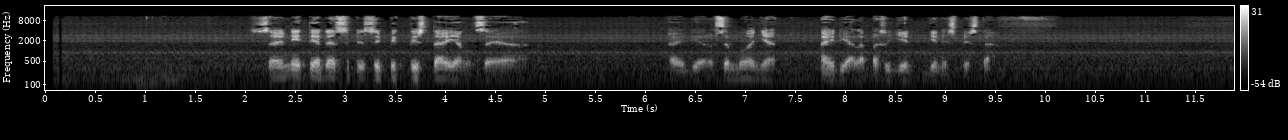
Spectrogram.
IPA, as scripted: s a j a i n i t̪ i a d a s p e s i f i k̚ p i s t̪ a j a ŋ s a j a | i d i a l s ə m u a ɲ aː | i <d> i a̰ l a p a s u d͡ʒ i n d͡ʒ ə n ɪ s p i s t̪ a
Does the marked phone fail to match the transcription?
no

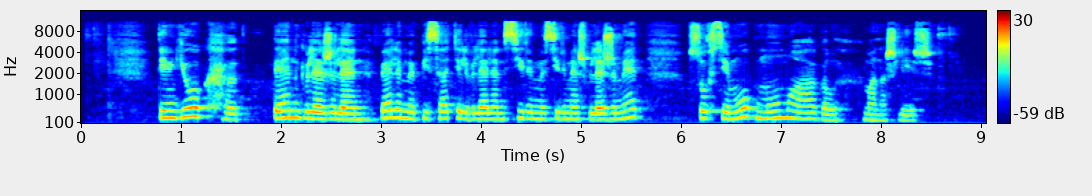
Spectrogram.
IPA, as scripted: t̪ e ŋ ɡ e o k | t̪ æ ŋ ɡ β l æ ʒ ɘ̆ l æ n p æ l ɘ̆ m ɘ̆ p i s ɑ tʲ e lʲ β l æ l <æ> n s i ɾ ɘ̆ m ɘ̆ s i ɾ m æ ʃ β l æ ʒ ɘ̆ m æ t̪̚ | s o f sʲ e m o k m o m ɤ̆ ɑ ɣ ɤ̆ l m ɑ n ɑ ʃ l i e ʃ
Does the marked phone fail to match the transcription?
no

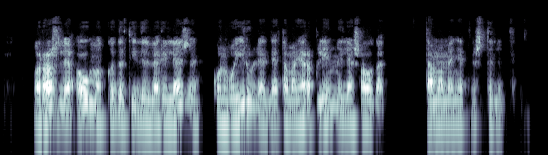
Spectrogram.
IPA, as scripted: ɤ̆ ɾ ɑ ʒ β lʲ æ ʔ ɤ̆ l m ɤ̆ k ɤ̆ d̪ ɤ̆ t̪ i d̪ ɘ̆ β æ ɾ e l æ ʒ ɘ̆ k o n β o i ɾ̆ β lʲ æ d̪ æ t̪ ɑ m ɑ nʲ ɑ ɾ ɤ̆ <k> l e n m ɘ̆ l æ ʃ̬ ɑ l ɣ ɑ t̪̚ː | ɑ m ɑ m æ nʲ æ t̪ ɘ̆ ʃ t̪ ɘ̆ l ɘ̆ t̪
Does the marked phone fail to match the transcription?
yes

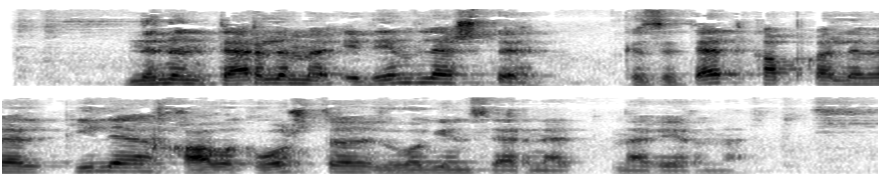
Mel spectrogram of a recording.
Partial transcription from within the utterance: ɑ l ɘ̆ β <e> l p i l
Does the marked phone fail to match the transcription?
yes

